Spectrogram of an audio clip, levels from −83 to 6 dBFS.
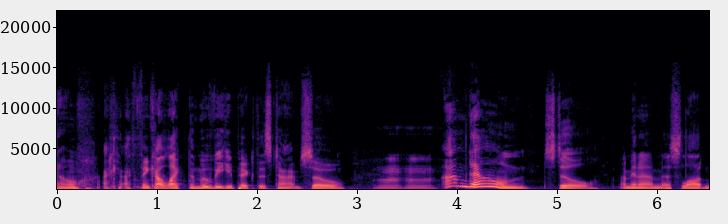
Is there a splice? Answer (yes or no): no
